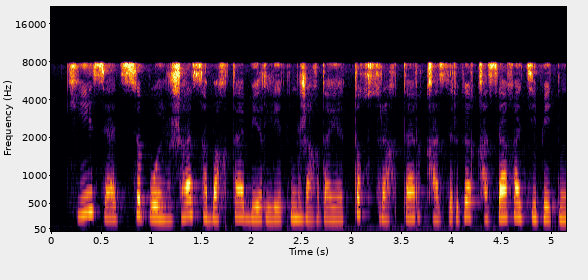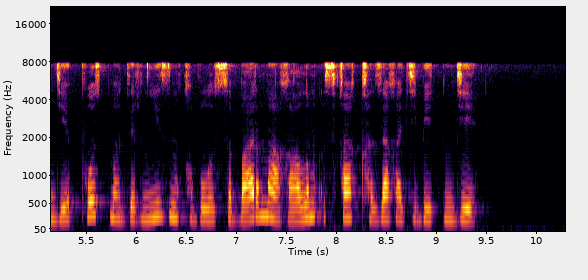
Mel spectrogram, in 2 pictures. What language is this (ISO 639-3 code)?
kaz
